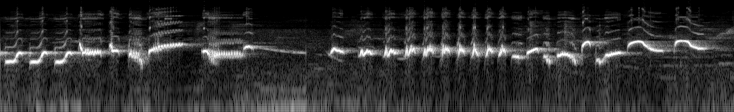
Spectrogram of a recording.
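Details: Lure song of white-rumped shama: rapid repeated whistled notes and rich slurred phrases, a short pause, then a long fast series of chattering notes ending in looping whistles.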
